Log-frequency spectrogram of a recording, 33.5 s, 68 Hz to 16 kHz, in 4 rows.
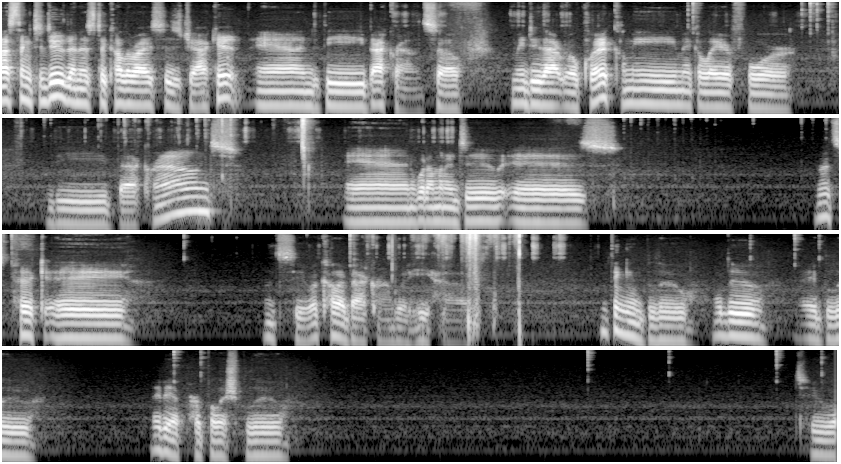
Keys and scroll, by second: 9.2-10.8 typing, 13.7-16.6 typing.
